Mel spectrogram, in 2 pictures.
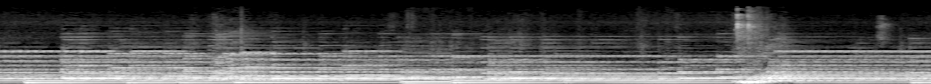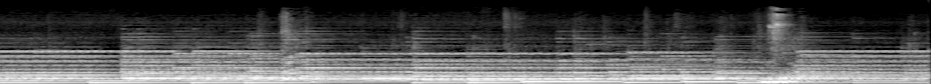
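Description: An electronic organ plays a melody over sustained bass notes.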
